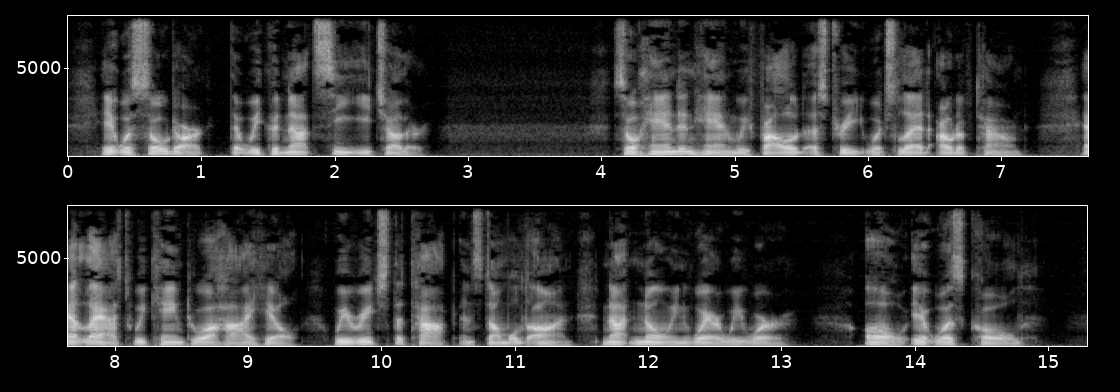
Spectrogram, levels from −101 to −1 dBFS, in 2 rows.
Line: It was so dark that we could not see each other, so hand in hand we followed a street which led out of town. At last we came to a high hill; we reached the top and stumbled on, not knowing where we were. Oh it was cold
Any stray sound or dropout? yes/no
no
